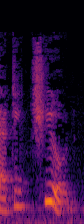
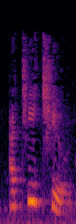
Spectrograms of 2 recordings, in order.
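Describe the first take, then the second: First: "attitude" with a CH, ATTI-chood; mispronunciation. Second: "Attitude" with a clear T, ATTI-tyood; correct pronunciation. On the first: Teacher shows what not to say, "attitude" with CH. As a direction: turn the second T of "attitude" into CH. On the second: Teacher corrects learners, "Attitude" with T, no CH. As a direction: keep both Ts in "Attitude". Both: Shown as a demonstration. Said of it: "Don't say attitude".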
